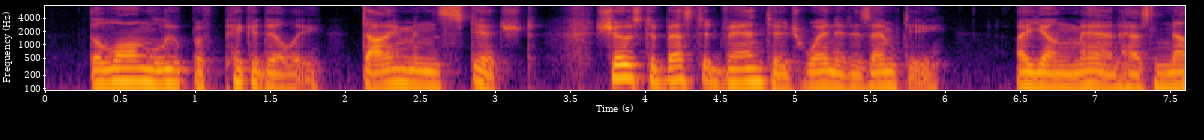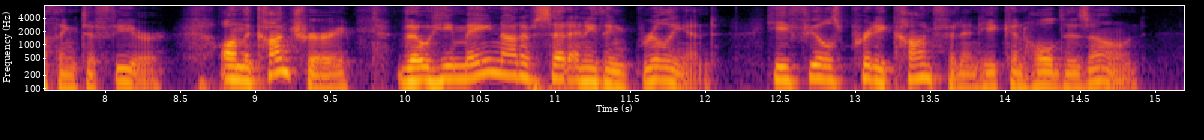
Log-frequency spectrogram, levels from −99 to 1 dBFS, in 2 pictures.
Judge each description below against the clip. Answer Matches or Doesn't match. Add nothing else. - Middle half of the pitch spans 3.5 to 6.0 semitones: Matches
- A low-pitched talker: Matches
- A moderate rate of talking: Matches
